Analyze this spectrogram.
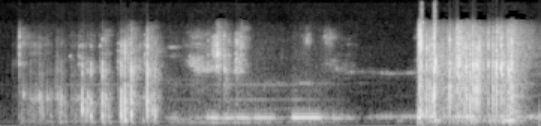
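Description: Playing cards being shuffled: crisp, rapid riffling bursts at the start, a softer stretch in the middle, then a dense, loud flutter of cards near the end.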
